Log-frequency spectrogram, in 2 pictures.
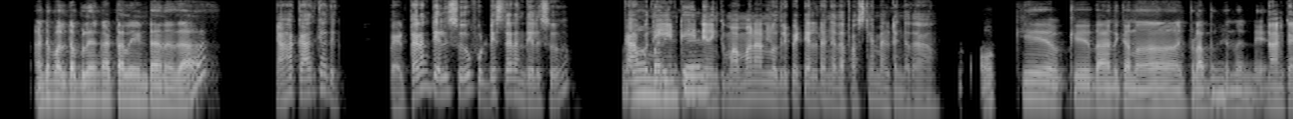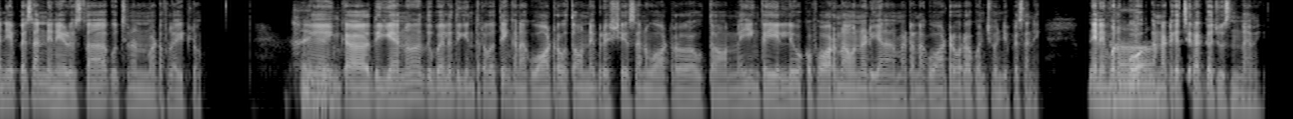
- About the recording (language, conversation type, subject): Telugu, podcast, మొదటిసారి ఒంటరిగా ప్రయాణం చేసినప్పుడు మీ అనుభవం ఎలా ఉండింది?
- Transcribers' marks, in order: in English: "ఫుడ్"; in English: "ఫస్ట్ టైమ్"; in English: "ఫ్లై‌ట్‌లో"; in English: "వాటర్"; in English: "బ్రష్"; in English: "వాటర్"; in English: "ఫా‌రన్"; in English: "వాటర్"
